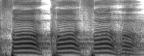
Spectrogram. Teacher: घर्षण करते हुए बोला जाता है इसलिए इसका नाम उष्म व्यंजन पड़ा है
